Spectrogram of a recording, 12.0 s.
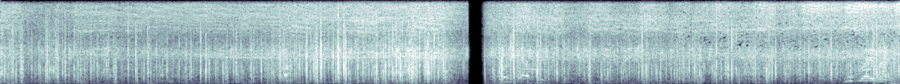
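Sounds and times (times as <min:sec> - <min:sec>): rain patter: 0:00.0 - 0:12.0.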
